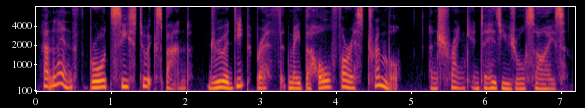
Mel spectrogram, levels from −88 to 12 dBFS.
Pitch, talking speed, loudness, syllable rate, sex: 210 Hz, 185 wpm, -20 LUFS, 4.6 syllables/s, female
